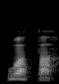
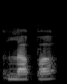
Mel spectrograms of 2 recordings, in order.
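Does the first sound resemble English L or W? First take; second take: W; L. First: The first sound is like English W. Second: The first sound is like English L. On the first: The speaker calls it right. "pronounced like W in English" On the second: The speaker calls it wrong. "not lapa"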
